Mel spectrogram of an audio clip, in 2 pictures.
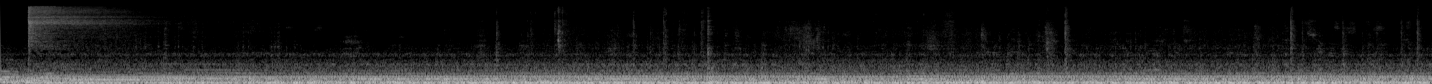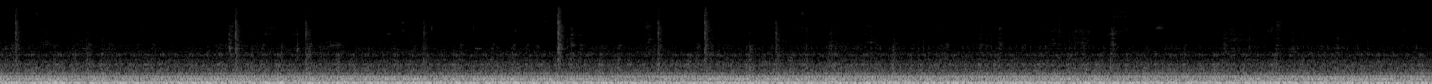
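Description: A regional train heard from inside the carriage, rolling along with a steady low rumble and a constant hum. Scattered clicks come from the wheels passing over rail joints and points.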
